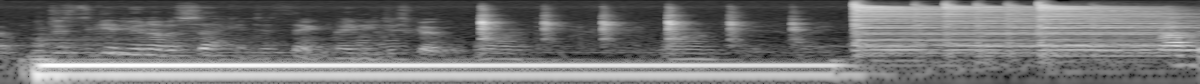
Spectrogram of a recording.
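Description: A low bass guitar note struck hard and left to ring, slowly fading, with a run of light, evenly spaced ticks from the drum kit over its second half. About four seconds in the bass note is cut off and a cymbal crash rings out, with a few more ticks.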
